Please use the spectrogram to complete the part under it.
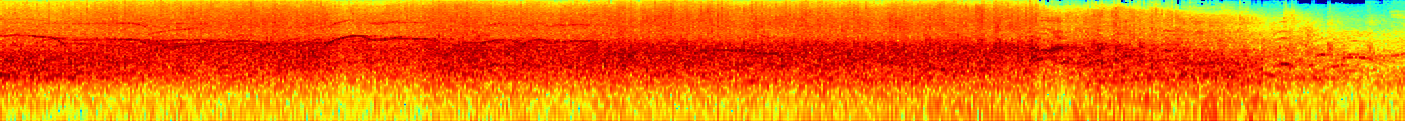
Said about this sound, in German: Der Applaus ist gerechtfertigt.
